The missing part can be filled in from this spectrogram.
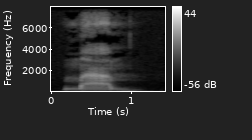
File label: "mam", Quiché; abuelo; grandfather; INALI; UTexas; CHQETA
